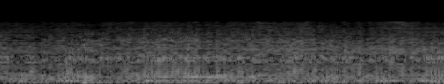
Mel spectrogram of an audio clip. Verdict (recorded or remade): remade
